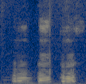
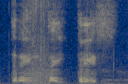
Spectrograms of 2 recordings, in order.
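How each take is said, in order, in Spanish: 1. Las palabras suenan apagadas e imprecisas. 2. Las palabras suenan claras y cercanas. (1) "normalmente eso es lo normal, se pronuncia de esta forma" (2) "se escucha así, treinta y tres, como si estuviera pronunciando en forma directa a través de, de sus oídos"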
